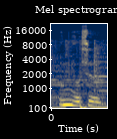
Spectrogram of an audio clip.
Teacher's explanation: In these words, the r sound changes to an n sound.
